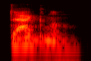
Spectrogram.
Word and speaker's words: Dagenham: don't pronounce this ham you usually just pronounce it um so it's not Birmingham but Birmingham its Chatham Dagenham Nottingham Oldham so it's just um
